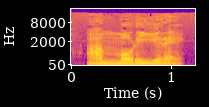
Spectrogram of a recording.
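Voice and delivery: loud, drawn-out repeat; slow, loud, exultant repeat; slow shout. A narrator's reading. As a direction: stretch each syllable in a manic cry. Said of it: "gridò".

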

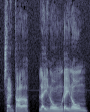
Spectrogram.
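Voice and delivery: loud, high cutting-in shout. Acted. Veneranda shouting over the stammering clerk, loud. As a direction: shout him down. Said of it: "gridò il signor Veneranda".

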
